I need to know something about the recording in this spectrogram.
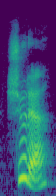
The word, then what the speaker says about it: shoulda: Shoulda, musta, also have. A instead of have. Shoulda, should have, musta, must have.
